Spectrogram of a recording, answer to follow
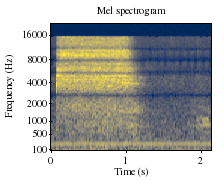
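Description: A person's drawn-out "ssss" hiss, about a second long, the cue sound used to prompt a baby to pee.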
